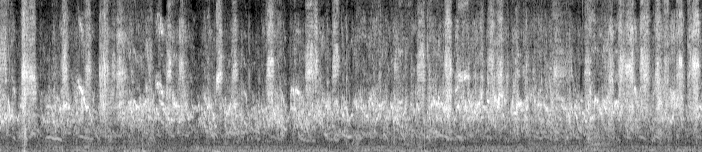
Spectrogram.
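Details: Budgerigar colony in an aviary, steady chorus of squeaky chirps and warbling chatter, with a few louder sharp tweets standing out near the start.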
